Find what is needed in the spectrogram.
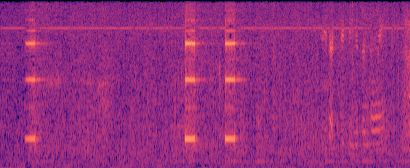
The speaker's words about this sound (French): Le bip n'est pas très amusant, n'est-ce pas? Je pense que personne, qu'il y a quelqu'un qui est en train d'appeler.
